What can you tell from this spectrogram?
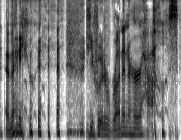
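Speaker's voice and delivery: high, giggling through the story; can barely get it out for laughing; laughing through words. Real, not acted. Telling a friend about the cat, laughing hard.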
